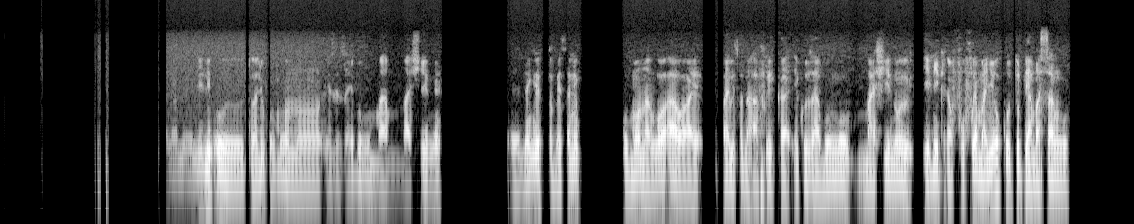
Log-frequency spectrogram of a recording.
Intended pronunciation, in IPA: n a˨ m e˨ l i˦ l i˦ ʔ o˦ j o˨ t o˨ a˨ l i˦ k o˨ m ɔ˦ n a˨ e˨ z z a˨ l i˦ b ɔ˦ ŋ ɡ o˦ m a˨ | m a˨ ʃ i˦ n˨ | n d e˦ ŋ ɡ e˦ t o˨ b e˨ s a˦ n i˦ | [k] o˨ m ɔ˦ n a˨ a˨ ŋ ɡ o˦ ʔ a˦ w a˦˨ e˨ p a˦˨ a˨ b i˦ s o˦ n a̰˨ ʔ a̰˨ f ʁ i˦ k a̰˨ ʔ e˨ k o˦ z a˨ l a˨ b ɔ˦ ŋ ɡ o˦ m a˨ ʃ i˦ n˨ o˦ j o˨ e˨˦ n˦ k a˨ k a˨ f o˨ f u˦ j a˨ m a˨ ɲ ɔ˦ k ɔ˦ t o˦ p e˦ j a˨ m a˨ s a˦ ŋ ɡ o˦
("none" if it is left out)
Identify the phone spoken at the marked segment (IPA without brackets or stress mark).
k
